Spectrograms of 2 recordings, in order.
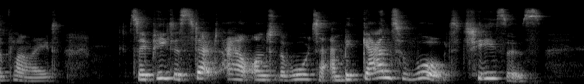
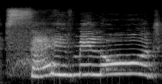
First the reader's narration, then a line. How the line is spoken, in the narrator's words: he cried out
